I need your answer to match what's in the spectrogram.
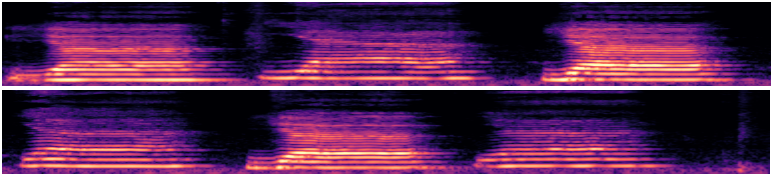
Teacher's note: the ya sound comes when the middle of the tongue touches the palate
